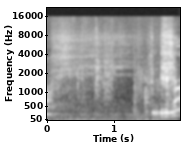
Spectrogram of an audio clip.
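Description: Faint handling of a plastic Genius GX Gaming membrane keyboard being pushed on a wooden desk to test its grip: a soft, low scrape with no sharp knocks, as it barely slides.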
